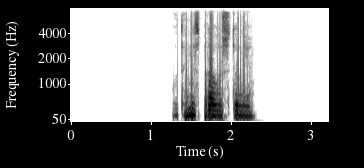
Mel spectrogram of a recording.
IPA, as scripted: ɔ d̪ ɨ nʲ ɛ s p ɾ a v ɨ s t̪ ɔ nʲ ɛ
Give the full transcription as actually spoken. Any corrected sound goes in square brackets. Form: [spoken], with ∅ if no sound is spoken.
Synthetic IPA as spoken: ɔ [t̪] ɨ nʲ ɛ s p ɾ a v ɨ [ʂ] t̪ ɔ nʲ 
